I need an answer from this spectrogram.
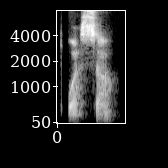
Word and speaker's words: Poisson: Eh, la pronunciación es más interesante, saben, es como francés. Creo que la N no suena, Poisson.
